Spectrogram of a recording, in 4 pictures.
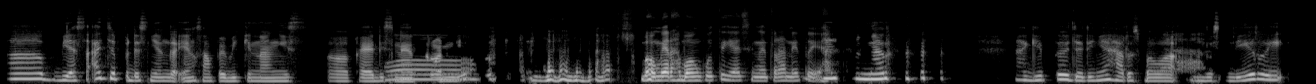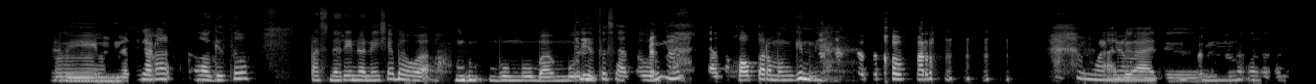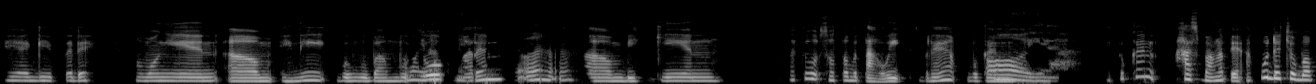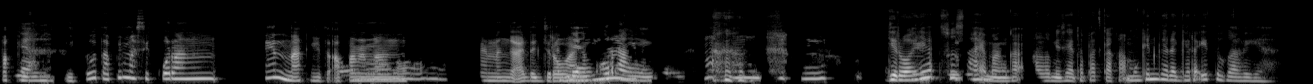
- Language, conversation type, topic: Indonesian, unstructured, Apa makanan favorit Anda, dan apa yang membuatnya istimewa?
- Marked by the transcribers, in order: static; drawn out: "Oh"; laugh; laughing while speaking: "ya?"; chuckle; distorted speech; sniff; other background noise; laughing while speaking: "bum bumbu Bamboe"; laughing while speaking: "ya?"; laugh; drawn out: "Oh"; chuckle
